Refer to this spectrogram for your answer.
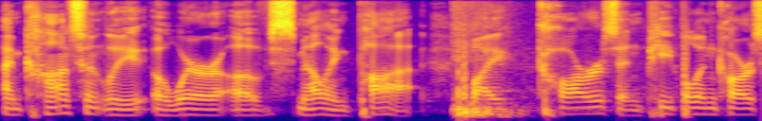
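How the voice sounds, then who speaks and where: Over noticeable background noise, a man with an American accent speaks at a very slow pace and a fairly low pitch, his intonation fairly even. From Connecticut, Cos Cob. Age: 70s. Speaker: audience member asking a question. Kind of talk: public question at town hall. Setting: town hall meeting with audience.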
